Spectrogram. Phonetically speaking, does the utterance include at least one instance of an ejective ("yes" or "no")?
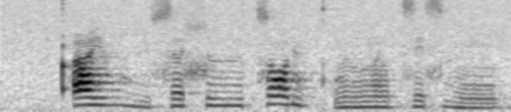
yes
